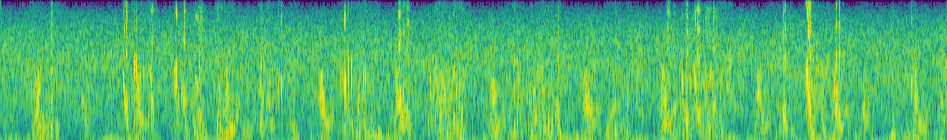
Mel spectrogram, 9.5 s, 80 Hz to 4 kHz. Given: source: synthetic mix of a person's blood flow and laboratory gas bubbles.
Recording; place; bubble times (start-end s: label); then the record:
Doppler ultrasound of blood flow; precordium
0.28-0.66 s: bubbles
1.22-1.57 s: bubbles
1.71-2.08 s: bubbles
2.14-2.36 s: bubbles
2.40-3.00 s: bubbles
3.36-3.83 s: bubbles
3.93-4.13 s: bubbles
4.21-4.71 s: bubbles
5.05-5.63 s: bubbles
6.03-6.34 s: bubbles
6.62-7.34 s: bubbles
7.68-7.95 s: bubbles
8.03-8.46 s: bubbles
8.88-9.31 s: bubbles
9.44-9.48 s: bubbles
From the record:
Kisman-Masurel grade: 243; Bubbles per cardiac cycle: several, 3 to 8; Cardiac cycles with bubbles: 100%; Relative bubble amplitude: loud (0.450 to 0.775); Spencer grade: 3 (all of the cardiac periods contain showers or single bubble signals, but not dominating or overriding the cardiac motion signals); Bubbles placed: anywhere in the cardiac cycle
